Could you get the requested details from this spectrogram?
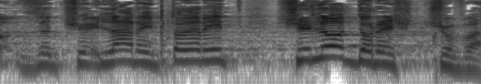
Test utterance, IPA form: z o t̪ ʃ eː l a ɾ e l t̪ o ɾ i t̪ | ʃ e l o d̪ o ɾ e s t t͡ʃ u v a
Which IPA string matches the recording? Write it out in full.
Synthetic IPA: z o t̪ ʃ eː l a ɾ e t̪ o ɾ i t̪ | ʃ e l o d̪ o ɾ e ʃ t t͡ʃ u v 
